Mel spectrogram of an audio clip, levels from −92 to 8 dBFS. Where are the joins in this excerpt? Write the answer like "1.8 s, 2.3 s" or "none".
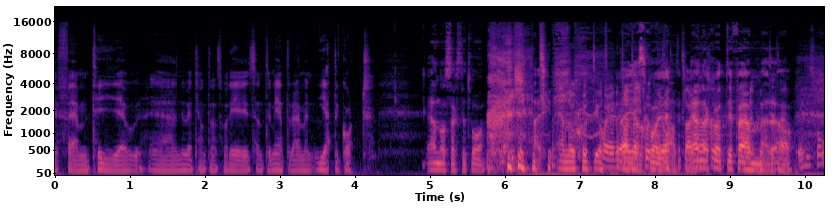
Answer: none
